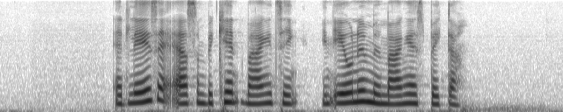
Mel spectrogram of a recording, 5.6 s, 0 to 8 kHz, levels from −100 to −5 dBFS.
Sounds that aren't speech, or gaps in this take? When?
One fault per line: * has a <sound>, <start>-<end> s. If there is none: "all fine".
all fine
